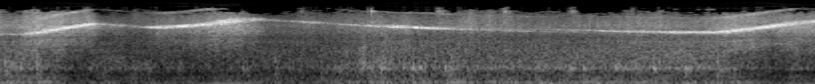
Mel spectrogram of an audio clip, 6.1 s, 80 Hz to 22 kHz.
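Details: 2003 Powerstroke diesel: loud high turbo whistle rising and falling with throttle over the diesel rumble; insanely loud but normal turbo spool.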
